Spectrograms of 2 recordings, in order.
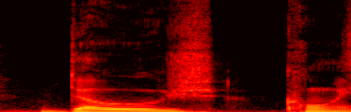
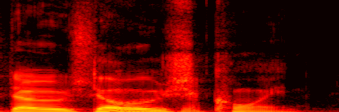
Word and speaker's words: Dogecoin: So, but I'm told it's pronounced Dogecoin. So it is Dogecoin.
